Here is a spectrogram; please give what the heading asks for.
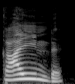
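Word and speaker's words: kind: बताना चाहूंगा दोस्तों कि किसी भी वर्ड्स के अंतिम में आई एन डी आएगा तो उसका उच्चारण आइंड के रूप में करेंगे तो के का क और आई एन डी आइंड काइंड क्या हो जाएगा दोस्तों? काइंड हो जाएगा।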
